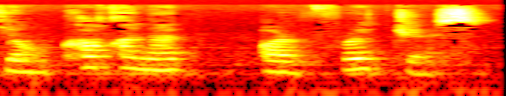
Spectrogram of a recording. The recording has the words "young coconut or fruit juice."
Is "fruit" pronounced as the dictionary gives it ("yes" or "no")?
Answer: no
